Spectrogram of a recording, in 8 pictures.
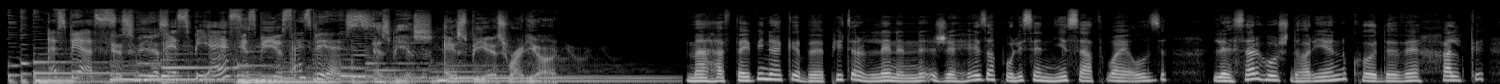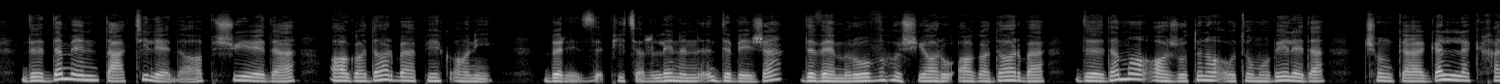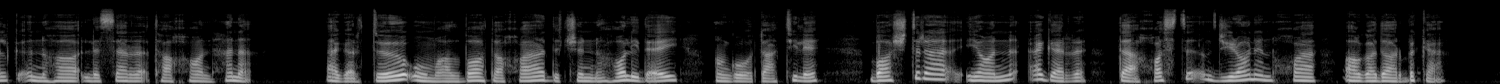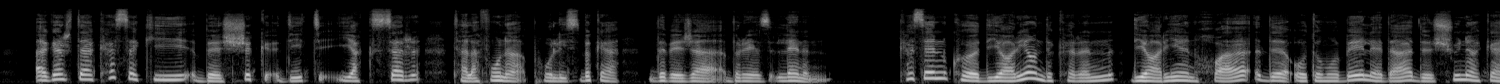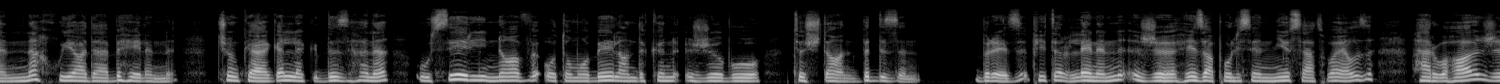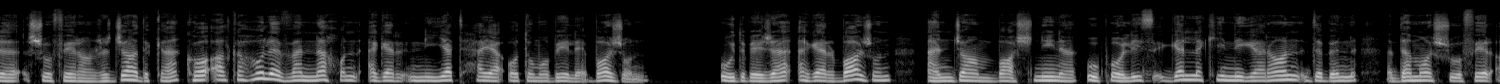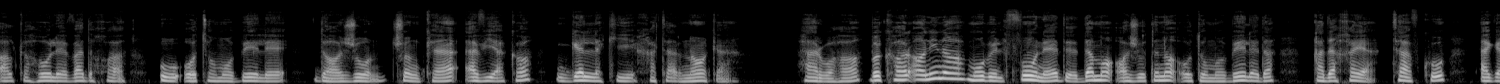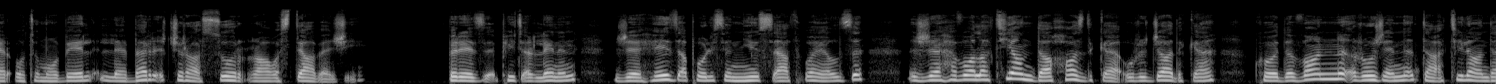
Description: Me hevpeyvîneke bi zimanî Înglîzî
